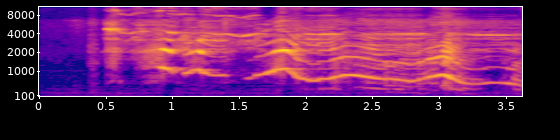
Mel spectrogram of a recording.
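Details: Pet dog "talking": a wavering, yodel-like howl of rising and falling glides, broken into several syllables over about three seconds, sounding almost like speech, with a person talking to it nearby.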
